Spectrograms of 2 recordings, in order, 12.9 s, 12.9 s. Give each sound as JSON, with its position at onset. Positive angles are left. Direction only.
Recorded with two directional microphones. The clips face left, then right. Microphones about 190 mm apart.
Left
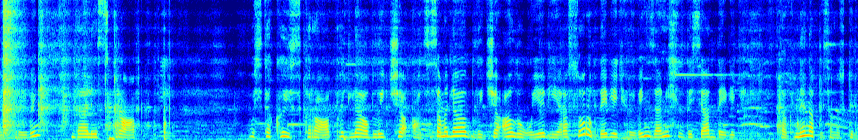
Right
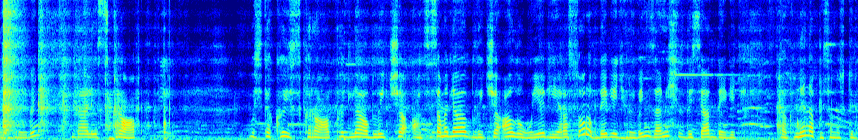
{"t": 0.4, "sound": "speech", "side_deg": 15}
{"t": 1.7, "sound": "speech", "side_deg": -10}
{"t": 3.8, "sound": "speech", "side_deg": 5}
